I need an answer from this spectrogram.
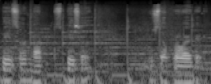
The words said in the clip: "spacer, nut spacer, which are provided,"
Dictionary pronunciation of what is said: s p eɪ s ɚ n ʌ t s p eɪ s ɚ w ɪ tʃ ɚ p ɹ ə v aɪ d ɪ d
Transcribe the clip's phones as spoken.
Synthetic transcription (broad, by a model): p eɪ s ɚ n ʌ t s p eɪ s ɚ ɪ s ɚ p ɹ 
